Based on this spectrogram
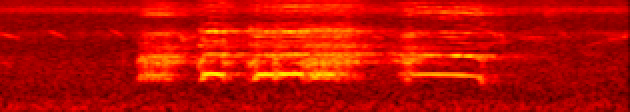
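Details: Rooster crowing in the countryside: one loud, harsh crow of several stepped, buzzy syllables, ending in a drawn-out, slightly falling note, lasting about a second and a half over faint low background hiss.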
